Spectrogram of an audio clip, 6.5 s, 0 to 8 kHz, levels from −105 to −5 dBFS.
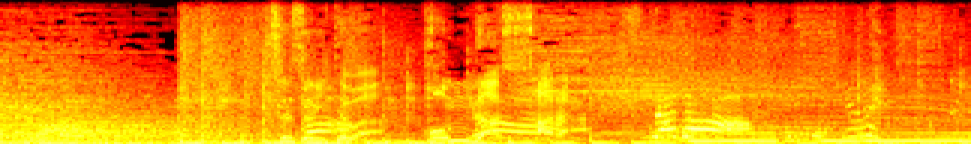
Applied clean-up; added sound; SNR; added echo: none; none; none; none.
